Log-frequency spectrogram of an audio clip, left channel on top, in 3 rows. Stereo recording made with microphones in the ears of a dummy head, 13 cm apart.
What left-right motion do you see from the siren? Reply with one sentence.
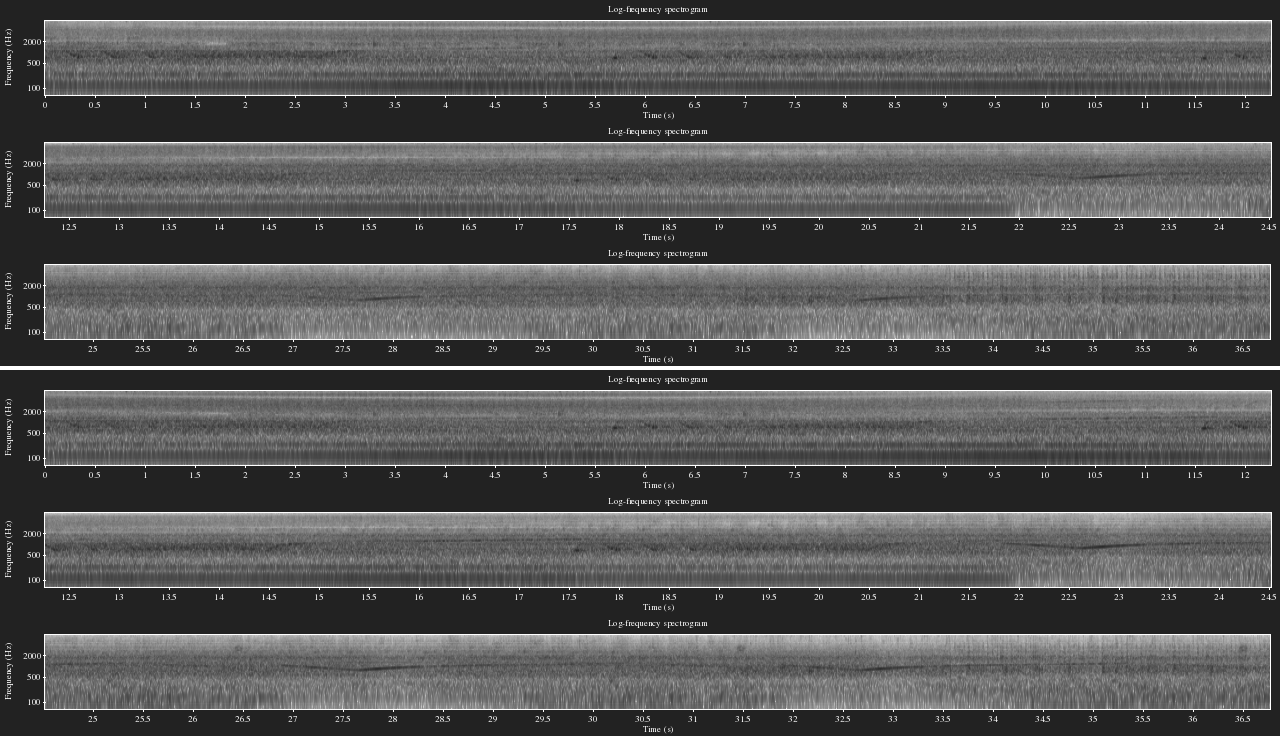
In this clip you hear the siren travel towards the right.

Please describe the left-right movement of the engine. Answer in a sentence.
You can hear the engine move from right to left.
